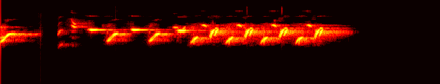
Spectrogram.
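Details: European goldfinch singing a wedani-style contest song meant for tutoring young birds and hybrids: a rapid, rolling series of high liquid twitters and trills lasting under two seconds, with no other sounds.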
